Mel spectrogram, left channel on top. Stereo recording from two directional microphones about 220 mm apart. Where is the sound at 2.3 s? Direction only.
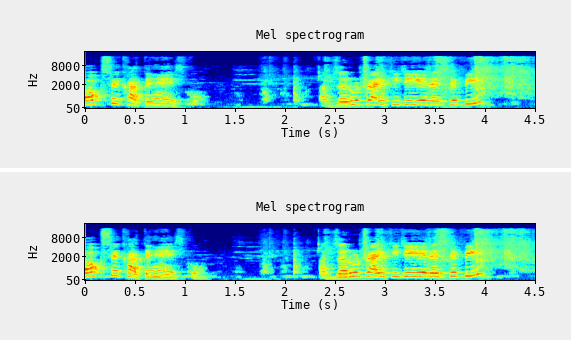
50° right (ahead or behind).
